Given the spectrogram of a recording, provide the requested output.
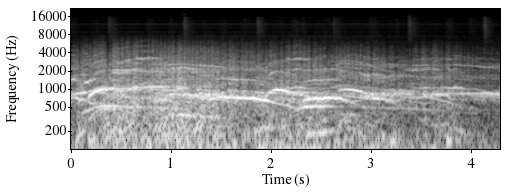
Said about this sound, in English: And when the speech was done, it would often conclude with a war whoop, the famous rebel yell.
